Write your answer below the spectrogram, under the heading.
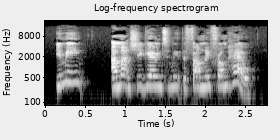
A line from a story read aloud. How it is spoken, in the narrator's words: Salom laughed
